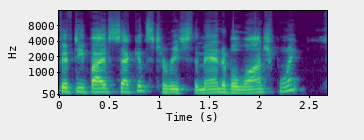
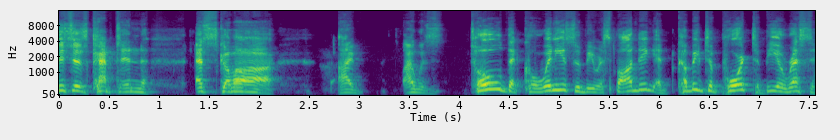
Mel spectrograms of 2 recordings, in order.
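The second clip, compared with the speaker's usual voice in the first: even more enraged, higher, furious, raised voice. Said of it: "Now even more enraged".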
